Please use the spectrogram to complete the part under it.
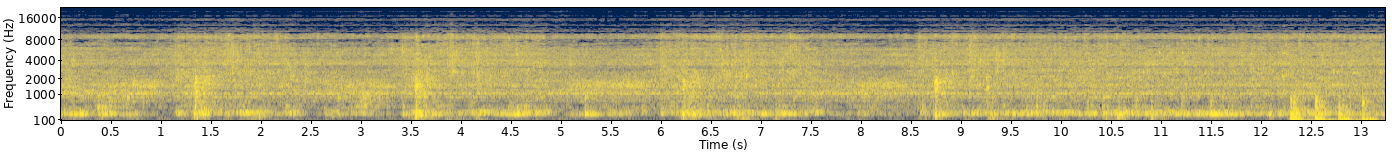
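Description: Cold tap water runs steadily in a rinse after a wet shave with shave soap, a continuous, fairly close splashing hiss with no talking.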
